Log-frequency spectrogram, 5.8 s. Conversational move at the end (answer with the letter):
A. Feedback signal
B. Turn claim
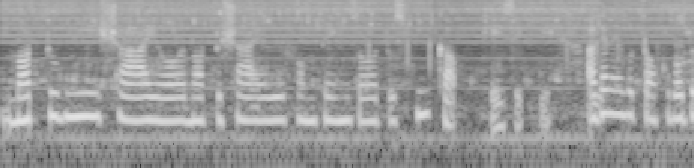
A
